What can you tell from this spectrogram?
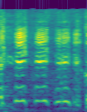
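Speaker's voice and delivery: high imitated snickering; imitating listeners' stifled cackle; mock giggling. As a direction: giggle in a high, squeaky titter. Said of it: "ketawa cekikikan".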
